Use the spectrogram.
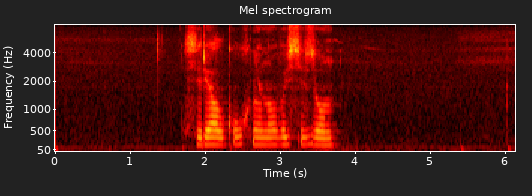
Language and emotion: Russian, neutral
